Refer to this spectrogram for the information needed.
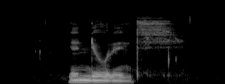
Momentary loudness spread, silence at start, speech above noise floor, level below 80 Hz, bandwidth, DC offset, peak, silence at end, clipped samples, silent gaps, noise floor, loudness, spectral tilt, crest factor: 13 LU; 0.7 s; 34 dB; -54 dBFS; 10.5 kHz; under 0.1%; -14 dBFS; 0.4 s; under 0.1%; none; -63 dBFS; -31 LUFS; -5 dB/octave; 18 dB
